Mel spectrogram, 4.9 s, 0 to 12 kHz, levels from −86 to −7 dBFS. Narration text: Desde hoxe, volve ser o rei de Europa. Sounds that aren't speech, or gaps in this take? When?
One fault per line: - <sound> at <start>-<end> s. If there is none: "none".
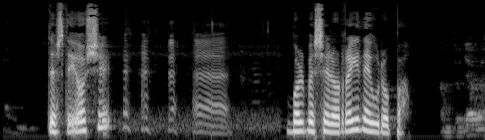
- laugh at 1.2-2.8 s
